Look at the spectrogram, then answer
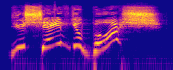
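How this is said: It sounds shocked and surprised.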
